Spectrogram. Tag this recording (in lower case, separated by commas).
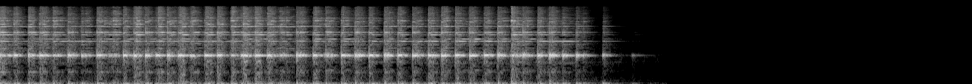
bell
